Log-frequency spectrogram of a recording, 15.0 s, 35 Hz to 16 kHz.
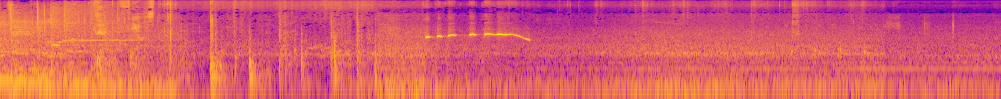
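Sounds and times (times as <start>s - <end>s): person whistling: 0.7s - 2.1s, 6.4s - 8.0s
sharp knocks: 3.1s - 5.8s.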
